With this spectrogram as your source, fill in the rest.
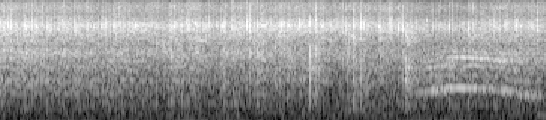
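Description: Dosa batter poured onto a hot, oiled pan hisses and sizzles steadily up close, with a few faint ticks and scrapes toward the end and no talking.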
